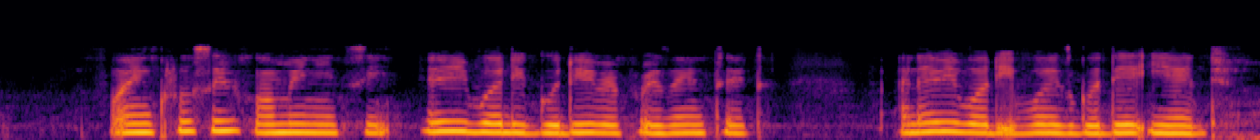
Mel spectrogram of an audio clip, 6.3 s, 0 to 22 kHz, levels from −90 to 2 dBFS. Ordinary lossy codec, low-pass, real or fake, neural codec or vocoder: none; 5.4 kHz; fake; codec, 16 kHz, 8 kbps, FreqCodec, larger model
